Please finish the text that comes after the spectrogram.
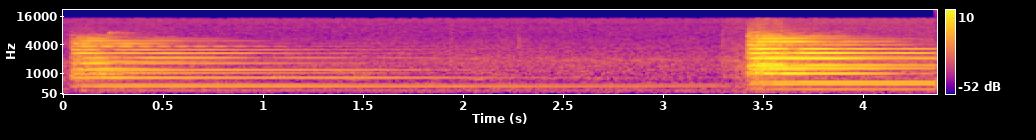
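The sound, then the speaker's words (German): A church tower clock bell less than 50 meters away strikes twice for 9:30 in the town of Maranello, a town of 17,000, each loud, ringing stroke followed by a long, slowly fading hum. Clear, with no voices, just faint background hiss between strikes. “Die Glocke der Kirchturmuhr, keine 50 Meter entfernt, schlägt 9:30.”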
